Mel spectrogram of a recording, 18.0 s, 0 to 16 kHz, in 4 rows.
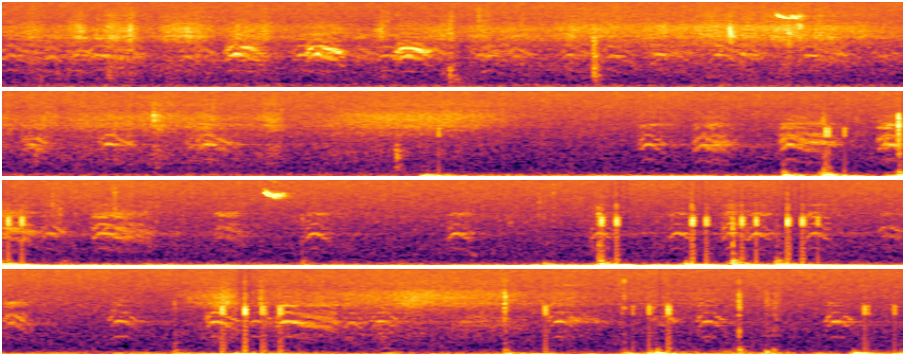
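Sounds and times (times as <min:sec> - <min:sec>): crows cawing: 0:00.0 - 0:06.1, 0:07.6 - 0:18.0
low rumble on microphone: 0:00.0 - 0:18.0
loud low thumps: 0:06.6 - 0:15.0.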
